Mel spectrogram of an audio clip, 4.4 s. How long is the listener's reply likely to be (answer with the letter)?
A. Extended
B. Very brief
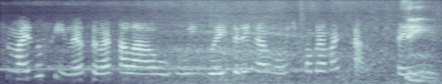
A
